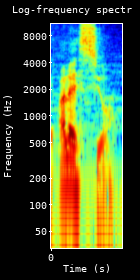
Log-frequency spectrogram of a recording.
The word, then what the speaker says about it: Alessio: where we met priest Alesia which is pronounced almost perfectly there's just too much emphasis on the I it's actually alesio later on we met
